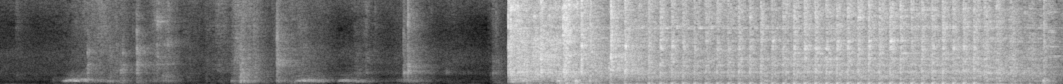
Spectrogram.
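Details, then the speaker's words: Small power-equipment engine cranked during an ignition spark check (flywheel-magnet coil). After several short cranking bursts it catches and settles into a steady, even beat of about three per second. Normal start and run. "Well, it it did more than just uh show that the ignition system was working. It started running."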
